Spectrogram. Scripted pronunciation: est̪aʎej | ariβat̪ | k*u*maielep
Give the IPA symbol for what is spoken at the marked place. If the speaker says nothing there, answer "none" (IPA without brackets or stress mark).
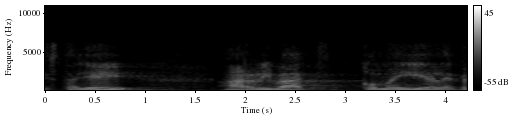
o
